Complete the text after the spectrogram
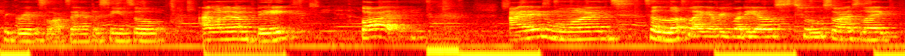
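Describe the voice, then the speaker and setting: A young woman, a musician answering interview questions in a soft, relaxed, rambling way. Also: medium pitch. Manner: soft-spoken, relaxed, loose rambling phrasing. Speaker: musician guest. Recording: echoey room from a distance, music behind.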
